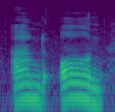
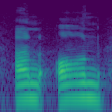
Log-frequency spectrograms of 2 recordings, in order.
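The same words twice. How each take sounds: The two takes are said the same way.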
